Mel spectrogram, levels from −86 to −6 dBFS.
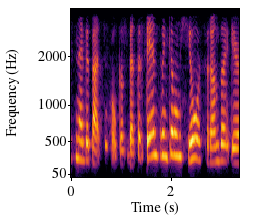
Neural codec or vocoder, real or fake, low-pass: codec, 24 kHz, 0.9 kbps, WavTokenizer, small release; fake; 3.6 kHz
